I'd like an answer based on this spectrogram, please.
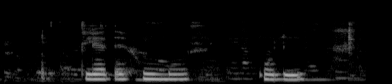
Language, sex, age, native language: Icelandic, female, 10, Icelandic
